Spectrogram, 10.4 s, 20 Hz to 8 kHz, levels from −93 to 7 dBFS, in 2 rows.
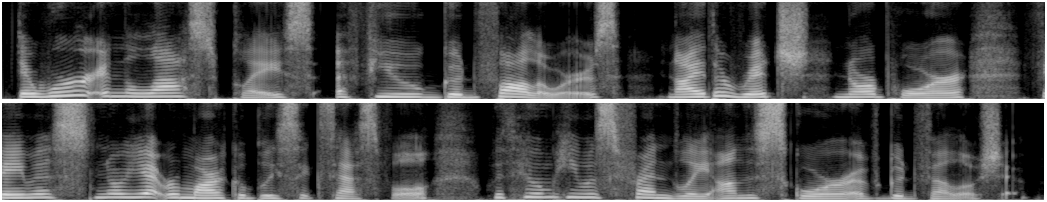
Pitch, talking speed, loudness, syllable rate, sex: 225 Hz, 175 wpm, -19 LUFS, 5.0 syllables/s, female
